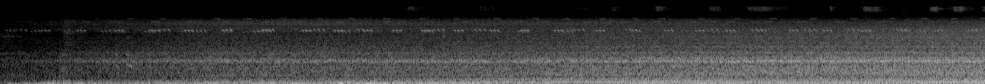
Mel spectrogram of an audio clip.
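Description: A freight train approaching, its low rumble growing steadily louder.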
